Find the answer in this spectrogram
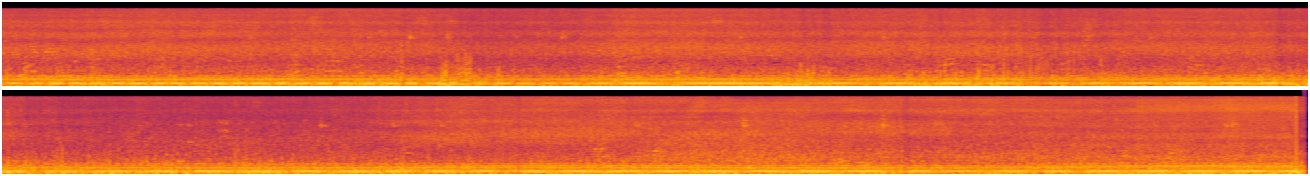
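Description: Boat engine running steadily, a low hum with a slight pulsing beat, over the rush of water and wind.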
